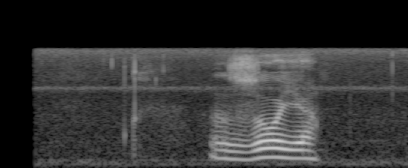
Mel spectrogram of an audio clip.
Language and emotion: Russian, neutral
